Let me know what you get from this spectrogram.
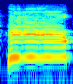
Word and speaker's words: gyro: Just going to get a gyro. Although it's technically pronounced hero. Although I still want to call it a gyro because it sounds cooler.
